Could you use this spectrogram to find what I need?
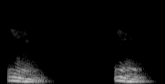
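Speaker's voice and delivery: "U" rounded lips, a clipped front ü; German ü sound. Shown as a demonstration. Teacher isolating the ü vowel for students, demonstrating. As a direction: say "U" as the German umlaut ü, pushed forward. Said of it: "Es un sonido U".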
